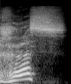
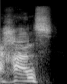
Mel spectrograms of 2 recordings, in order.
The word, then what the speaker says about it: Hans: as pessoas vão falar meu nome, tem gente que chama de Hans. – Hans. Né? mas Hans a, em cima. É, mas a minha mãe diz, não, é Hans.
